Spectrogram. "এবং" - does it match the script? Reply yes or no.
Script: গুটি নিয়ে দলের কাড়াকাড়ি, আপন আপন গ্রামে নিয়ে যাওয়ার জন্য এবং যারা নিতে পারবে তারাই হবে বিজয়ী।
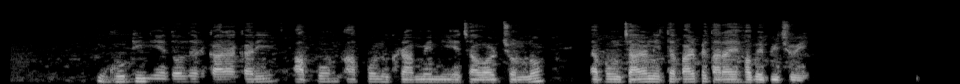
yes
